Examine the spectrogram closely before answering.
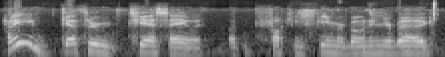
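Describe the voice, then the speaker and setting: A man's voice: medium pitch, lively intonation, moderate pace, highs cut off. A man playing a tabletop game, chatting casually and joking with the group.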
